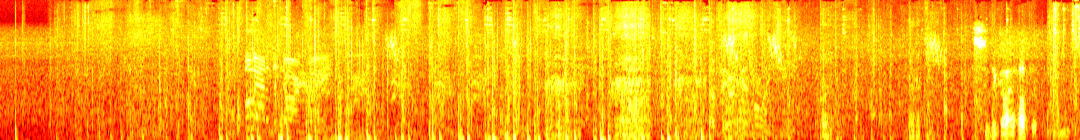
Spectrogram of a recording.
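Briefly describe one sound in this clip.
A horse's hooves thud steadily on a dirt road.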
